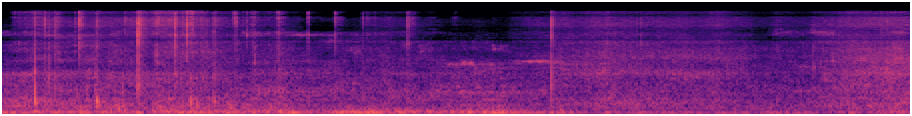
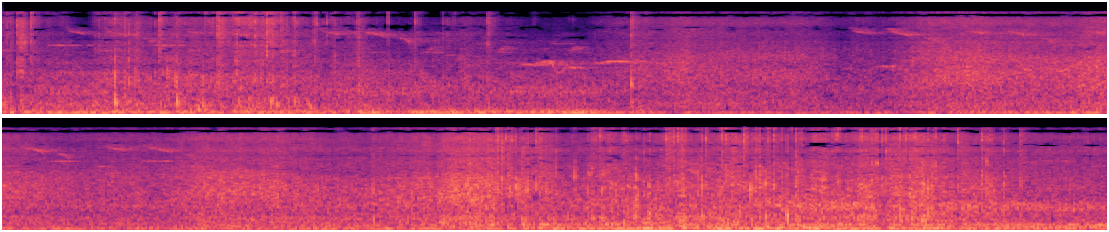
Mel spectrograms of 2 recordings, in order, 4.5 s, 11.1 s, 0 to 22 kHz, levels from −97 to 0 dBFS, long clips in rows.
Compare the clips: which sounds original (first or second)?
second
